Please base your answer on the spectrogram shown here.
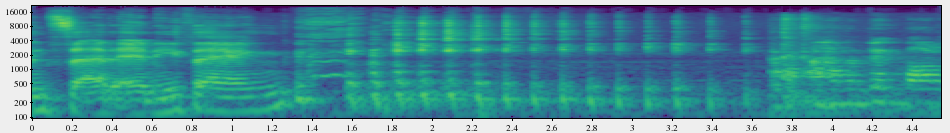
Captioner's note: laughs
